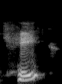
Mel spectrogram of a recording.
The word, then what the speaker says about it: CAIC: Easier to remember, you can check us out on Facebook and Twitter at NJ Cake. Cake is spelled CAIC.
